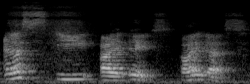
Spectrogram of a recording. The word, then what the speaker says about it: seis: It's spelled S-E-I-S. And it's pronounced seis. It's just 1 syllable, really quick, seis.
